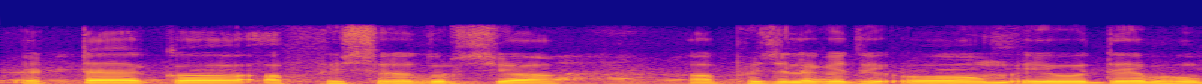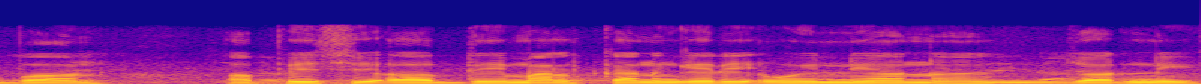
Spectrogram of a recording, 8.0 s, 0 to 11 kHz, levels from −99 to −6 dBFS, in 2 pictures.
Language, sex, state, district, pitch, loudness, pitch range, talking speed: Odia, male, Odisha, Malkangiri, 120 Hz, -16 LUFS, 115-125 Hz, 125 wpm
